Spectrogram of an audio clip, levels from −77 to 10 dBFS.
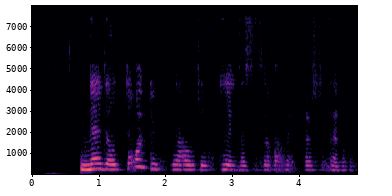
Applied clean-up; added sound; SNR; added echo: neural mask model DeepFilterNet 3.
